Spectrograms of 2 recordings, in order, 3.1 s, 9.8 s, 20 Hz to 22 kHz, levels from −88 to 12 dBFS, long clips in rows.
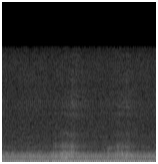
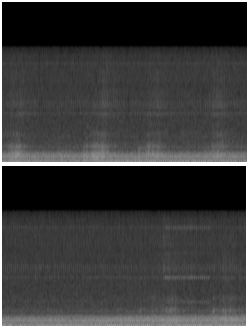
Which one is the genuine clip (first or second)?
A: first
